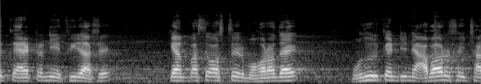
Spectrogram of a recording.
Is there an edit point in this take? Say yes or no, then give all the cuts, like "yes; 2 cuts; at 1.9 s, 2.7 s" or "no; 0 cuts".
no; 0 cuts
